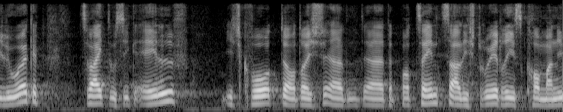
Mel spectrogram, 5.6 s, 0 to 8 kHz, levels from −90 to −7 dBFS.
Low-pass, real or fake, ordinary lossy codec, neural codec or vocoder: 7.2 kHz; fake; MP3, 64 kbps; codec, 16 kHz, 4 kbps, FunCodec, trained on Chinese and English, 50 frames a second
